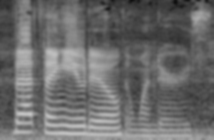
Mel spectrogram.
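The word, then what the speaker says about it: Oneders: american one yeah the drummer from uh the oh nighters what became a werewolf oh that thing you do the wonders pronounced donaters but it didn't seem that interesting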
